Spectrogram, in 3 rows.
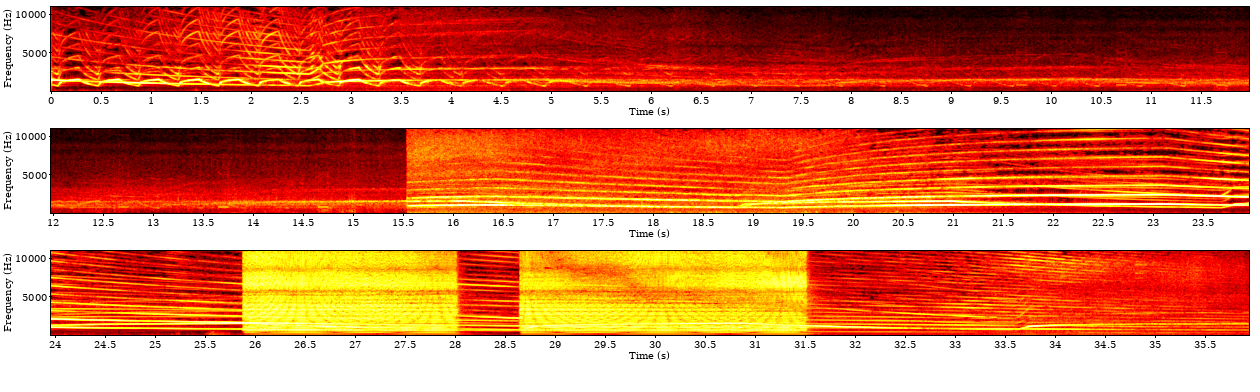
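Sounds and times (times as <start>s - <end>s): yelping sirens: 0.0s - 8.1s, 15.6s - 35.9s
wailing sirens: 0.0s - 35.9s
horn blast: 25.9s - 31.7s.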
